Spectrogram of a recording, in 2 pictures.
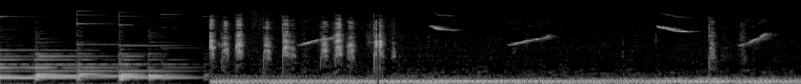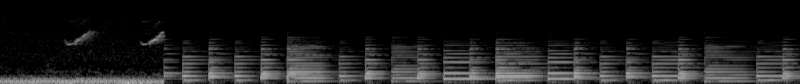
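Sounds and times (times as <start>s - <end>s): small birds chirping: 2.1s - 7.9s, 8.5s - 9.7s
steady low hum: 2.1s - 9.7s.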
